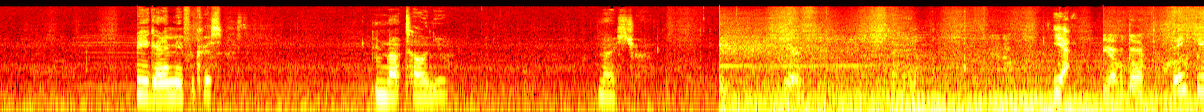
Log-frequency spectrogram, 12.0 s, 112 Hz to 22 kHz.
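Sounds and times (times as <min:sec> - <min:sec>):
car engine hum inside cabin: 0:01.6 - 0:12.0.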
